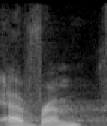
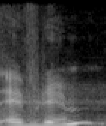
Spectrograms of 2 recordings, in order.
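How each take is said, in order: First: The name sounds almost like Ephraim. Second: The name is said with Turkish sounds. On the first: "I always tend to just say Evrim, almost like Ephraim" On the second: "pronounced Evrim in Turkish"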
